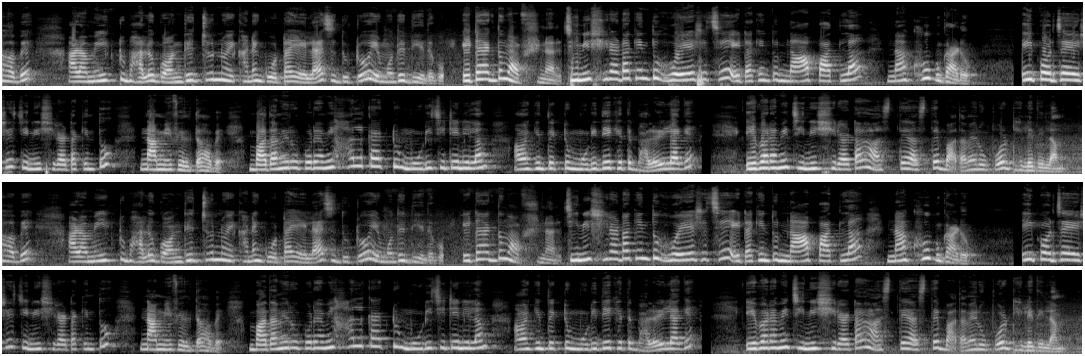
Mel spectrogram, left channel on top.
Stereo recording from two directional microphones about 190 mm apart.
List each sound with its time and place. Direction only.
0.0 s a woman's voice: 15° left (ahead or behind); by 20.4 s centre (ahead or behind)
20.4 s a woman's voice: 15° right (ahead or behind)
